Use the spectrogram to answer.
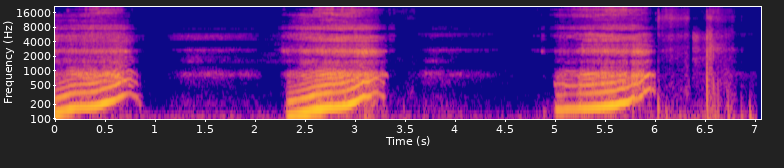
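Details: A mother snoring: loud, rising, voiced snores on each in-breath with quiet out-breaths, about three cycles in seven seconds.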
